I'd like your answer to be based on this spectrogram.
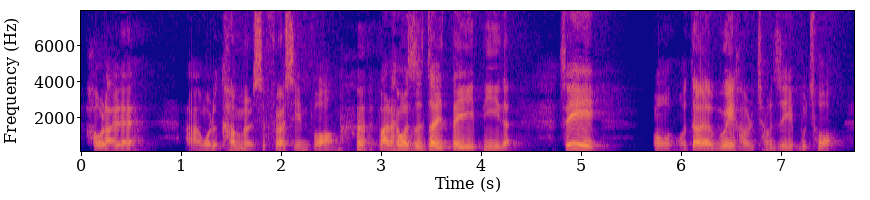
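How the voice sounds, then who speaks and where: A man preaching to a congregation. His voice sits at an ordinary male pitch, and he speaks earnestly, halting and restarting as he goes and slipping English terms into his sentences. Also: expressive, dark tone, lo-fi sound. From Hong Kong. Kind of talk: sermon with personal testimony.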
